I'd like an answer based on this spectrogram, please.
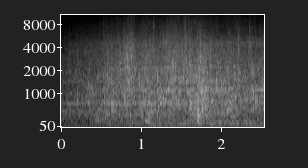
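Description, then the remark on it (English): Continuous watery splashing and sloshing, like bodies moving through a swimming pool, steady and fairly loud throughout with no voices. “You're in the swimming pool.”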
